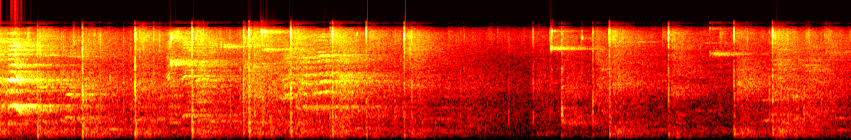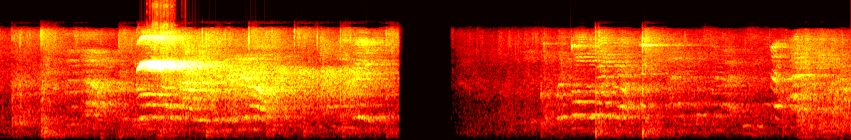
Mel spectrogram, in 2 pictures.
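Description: Children shout and call out across the echoing hall.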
